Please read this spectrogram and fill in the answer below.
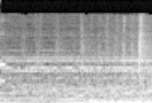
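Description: Dramatic TV score music: held tones over a steady low drone, swelling a little about a second in.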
